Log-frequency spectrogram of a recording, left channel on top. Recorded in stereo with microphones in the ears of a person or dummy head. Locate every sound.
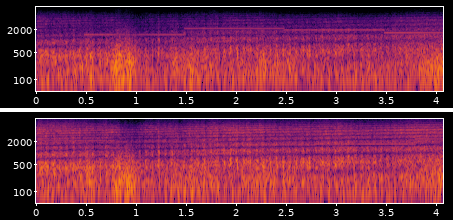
0.0 s a helicopter: 65° right (ahead or behind); by 4.1 s 80° right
